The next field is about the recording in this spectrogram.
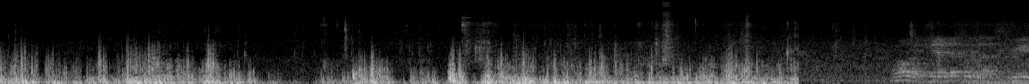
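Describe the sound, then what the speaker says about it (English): Strong gusts buffet the microphone in a heavy rumbling roar while people talk nearby at a hot beach, then the wind briefly drops before picking up again. "It is really windy right now."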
